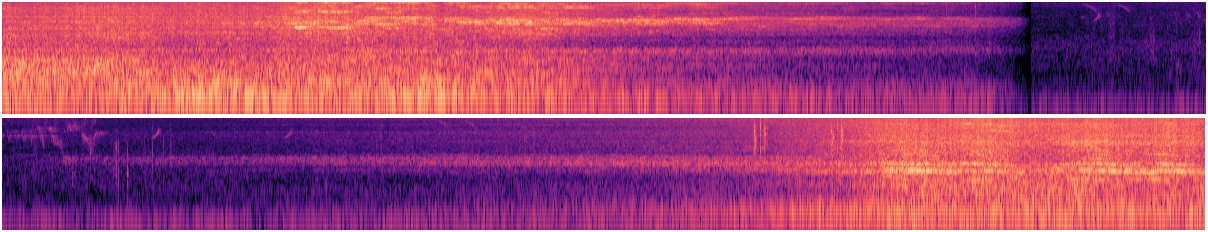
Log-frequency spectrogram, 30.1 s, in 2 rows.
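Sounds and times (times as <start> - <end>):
train rumble: 0.0 - 12.9, 13.9 - 30.0
rail hum: 0.0 - 30.0
bird chirps: 13.5 - 17.2.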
